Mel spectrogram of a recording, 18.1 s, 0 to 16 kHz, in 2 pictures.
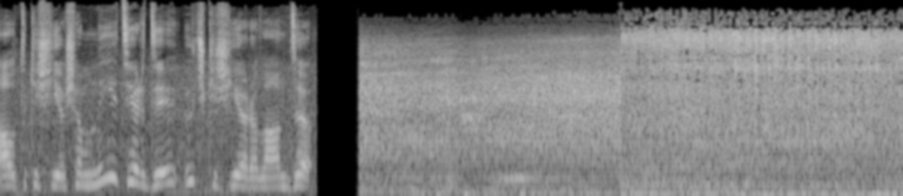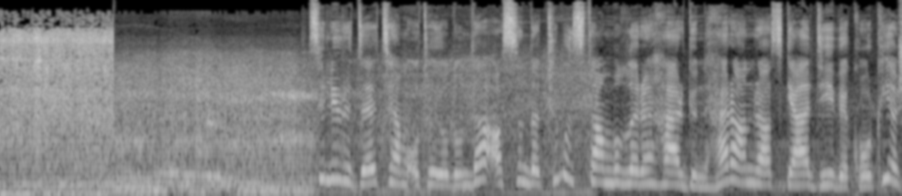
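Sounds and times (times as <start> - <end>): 
speech: 0.0 - 3.2, 12.6 - 18.0
rushing road and wind noise: 0.0 - 18.0
yellow excavation dump truck engine speeding along the TEM motorway in Edirne: 3.6 - 14.9.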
